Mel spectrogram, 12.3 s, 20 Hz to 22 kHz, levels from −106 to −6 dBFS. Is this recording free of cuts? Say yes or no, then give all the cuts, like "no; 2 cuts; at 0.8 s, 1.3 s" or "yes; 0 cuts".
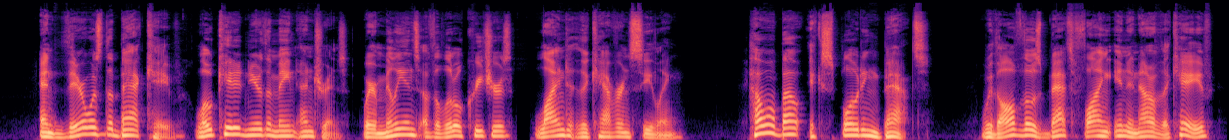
no; 1 cut; at 7.4 s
